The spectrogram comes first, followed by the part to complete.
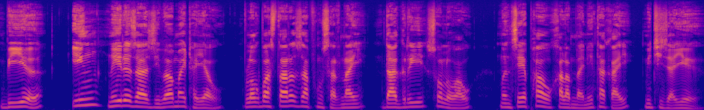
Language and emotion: Bodo, neutral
